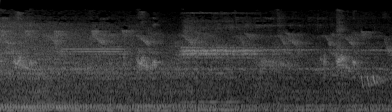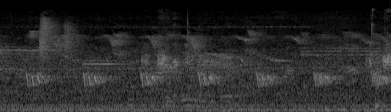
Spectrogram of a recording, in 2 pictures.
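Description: Birds chirping and calling in the tree canopy. From about halfway through, one bird repeats a short note about twice a second under higher, quicker chirps.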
